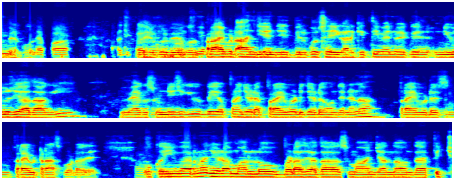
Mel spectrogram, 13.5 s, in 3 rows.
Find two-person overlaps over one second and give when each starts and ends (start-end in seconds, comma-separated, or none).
1.4-2.7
